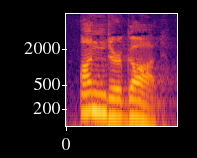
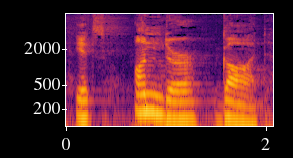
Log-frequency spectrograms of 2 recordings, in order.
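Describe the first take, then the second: First: "Under God" said louder, punching UNDER; emphatic restated "Under God"; louder repeat. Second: Slow, weighty "under God" with UNDER leaned on; slow emphatic "under God"; stress on under. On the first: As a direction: repeat "Under God" with more force, hitting "Under". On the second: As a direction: drag out "It's under God" and land hard on "under". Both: Shown as a demonstration. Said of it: "Two words".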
